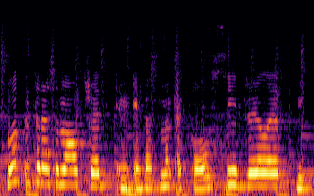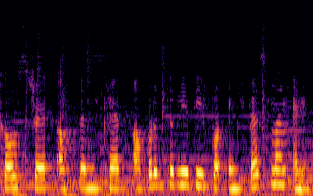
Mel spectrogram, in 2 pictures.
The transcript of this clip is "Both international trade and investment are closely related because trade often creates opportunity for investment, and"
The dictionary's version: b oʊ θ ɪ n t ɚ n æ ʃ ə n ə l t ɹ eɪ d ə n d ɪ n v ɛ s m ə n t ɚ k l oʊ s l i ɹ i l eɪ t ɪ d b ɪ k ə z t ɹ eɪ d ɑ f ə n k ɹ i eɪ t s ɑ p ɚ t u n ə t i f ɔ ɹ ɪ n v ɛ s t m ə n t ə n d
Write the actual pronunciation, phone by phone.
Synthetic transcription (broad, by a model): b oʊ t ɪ n t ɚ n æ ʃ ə n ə l t ɹ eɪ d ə n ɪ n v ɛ s m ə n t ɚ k oʊ l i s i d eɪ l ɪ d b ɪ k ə s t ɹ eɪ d ɑ f ə n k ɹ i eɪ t ɑ p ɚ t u n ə t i f ɔ ɹ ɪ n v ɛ s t m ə n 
